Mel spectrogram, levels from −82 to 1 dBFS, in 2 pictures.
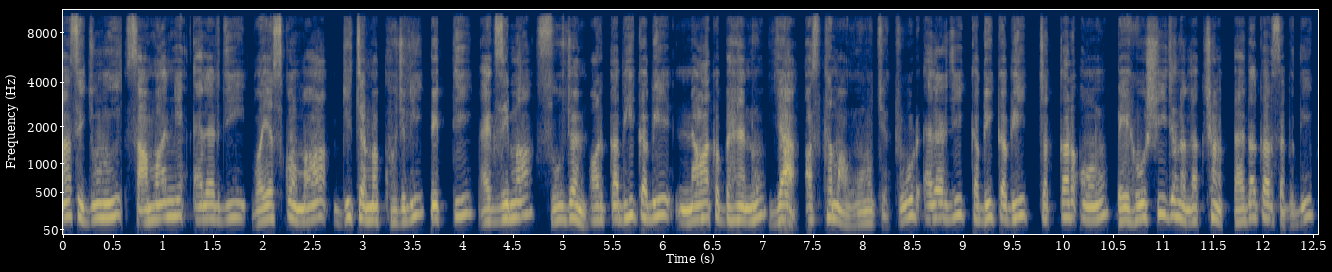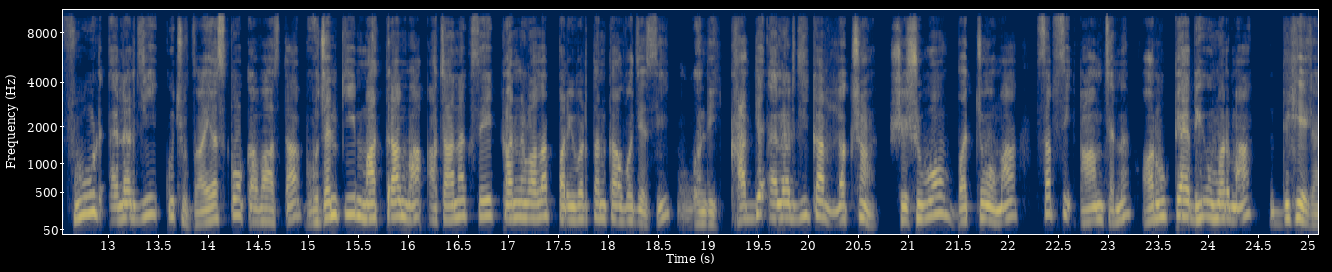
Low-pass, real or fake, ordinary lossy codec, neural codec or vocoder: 9.9 kHz; fake; none; codec, 44.1 kHz, 3.4 kbps, Pupu-Codec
